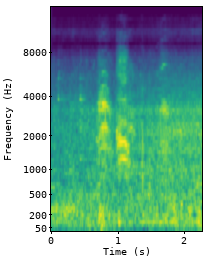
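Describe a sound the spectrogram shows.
Seagulls call nearby.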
